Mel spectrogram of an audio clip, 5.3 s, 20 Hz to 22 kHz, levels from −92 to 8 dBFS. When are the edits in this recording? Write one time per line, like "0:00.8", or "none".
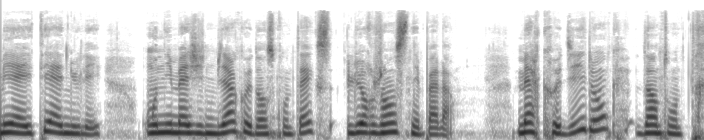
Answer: none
